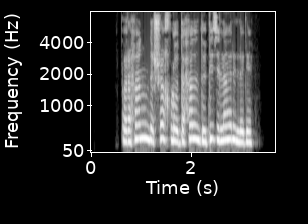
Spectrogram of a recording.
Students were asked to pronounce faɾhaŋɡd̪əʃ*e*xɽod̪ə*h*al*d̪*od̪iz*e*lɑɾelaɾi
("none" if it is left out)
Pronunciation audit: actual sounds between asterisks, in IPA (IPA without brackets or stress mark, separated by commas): a, h, d̪, e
